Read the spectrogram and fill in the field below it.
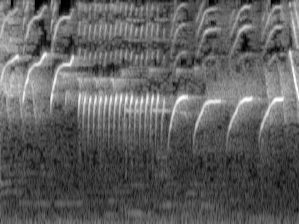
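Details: Canary singing to prompt other canaries to join in: high falling slurs, then a quick even trill of repeated notes, followed by rising upslurred whistles repeated about every quarter second.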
